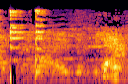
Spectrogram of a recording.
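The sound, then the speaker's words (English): Glasses clink together in a toast at Rick's Martini Bar, two bright, quick taps, followed by faint murmuring voices in the background. “Cheers!”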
